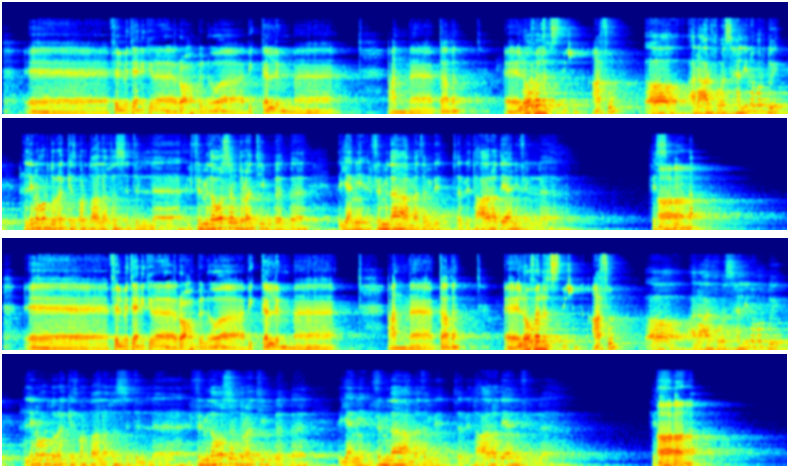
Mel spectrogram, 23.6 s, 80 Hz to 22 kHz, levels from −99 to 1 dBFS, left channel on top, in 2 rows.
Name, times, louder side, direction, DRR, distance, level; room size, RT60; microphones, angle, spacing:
voice 1, 0.0-5.0 5.4-6.9 7.5-9.3 21.6-22.1, right 4 dB, 35° right, 0.3 m, -22 dB
voice 2, 7.8-8.1 9.6-11.7 12.1-16.4 16.8-20.3 21.5-22.1, left 3 dB, 85° left, 0.7 m, -24 dB
17.0 x 11.0 x 2.5 m
head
